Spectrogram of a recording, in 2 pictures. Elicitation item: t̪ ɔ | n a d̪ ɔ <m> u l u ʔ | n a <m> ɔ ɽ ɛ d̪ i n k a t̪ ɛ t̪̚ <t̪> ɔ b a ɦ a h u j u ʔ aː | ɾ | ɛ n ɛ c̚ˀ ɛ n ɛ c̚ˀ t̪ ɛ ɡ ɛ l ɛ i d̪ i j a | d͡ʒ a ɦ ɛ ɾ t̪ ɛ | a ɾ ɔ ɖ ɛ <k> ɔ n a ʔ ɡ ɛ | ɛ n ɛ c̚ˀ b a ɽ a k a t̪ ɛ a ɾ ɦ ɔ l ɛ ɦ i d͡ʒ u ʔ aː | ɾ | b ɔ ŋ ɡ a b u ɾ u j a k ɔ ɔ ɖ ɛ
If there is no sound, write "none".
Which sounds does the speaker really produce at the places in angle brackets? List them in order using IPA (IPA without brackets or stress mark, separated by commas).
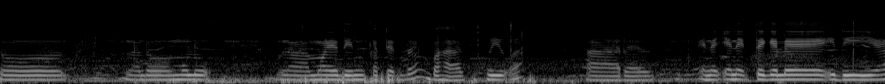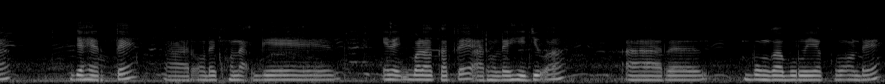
m, m, d̪, kʰ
